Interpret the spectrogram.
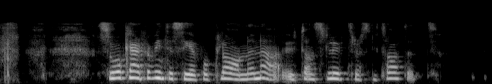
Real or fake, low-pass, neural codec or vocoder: fake; 7.2 kHz; codec, 16 kHz, 4.8 kbps, FACodec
